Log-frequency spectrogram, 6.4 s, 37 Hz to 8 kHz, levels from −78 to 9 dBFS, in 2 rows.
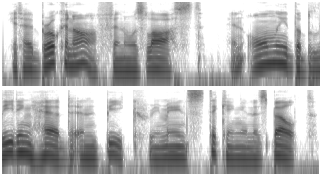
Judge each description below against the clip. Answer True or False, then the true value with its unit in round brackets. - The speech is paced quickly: False (180 wpm)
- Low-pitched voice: True (110 Hz)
